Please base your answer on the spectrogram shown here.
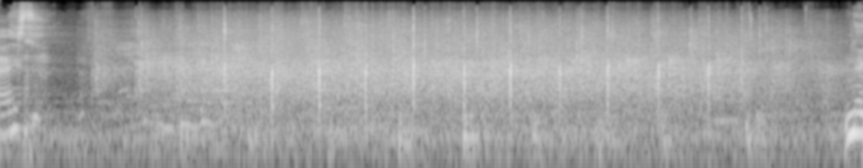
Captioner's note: applause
